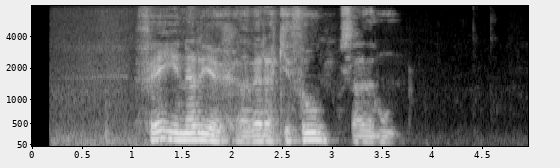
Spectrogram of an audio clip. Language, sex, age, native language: Icelandic, male, 50-59, Icelandic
